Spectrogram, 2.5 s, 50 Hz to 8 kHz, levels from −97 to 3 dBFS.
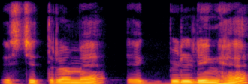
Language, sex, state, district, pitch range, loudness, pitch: Hindi, male, Assam, Kamrup Metropolitan, 120-130 Hz, -16 LUFS, 125 Hz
